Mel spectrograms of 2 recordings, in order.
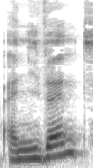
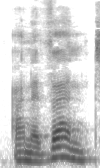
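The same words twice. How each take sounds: First: "event" opening on a long French ee; wrong vowel. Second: "event" opening on a short è-like sound; correct vowel. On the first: Teacher showing what is not said, mispronunciation. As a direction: say "event" as ee-vent. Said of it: "On ne dit pas". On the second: Teacher correcting with the E sound, correct pronunciation. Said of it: "C'est bien le son E". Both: Shown as a demonstration.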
